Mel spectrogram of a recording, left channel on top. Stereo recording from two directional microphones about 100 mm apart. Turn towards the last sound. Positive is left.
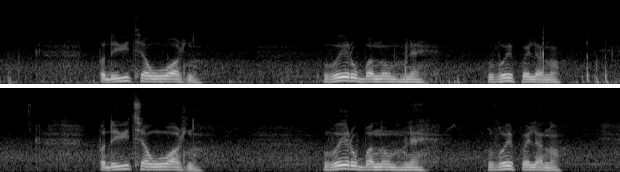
turn(degrees=-15)  # may be behind; listen again after turning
